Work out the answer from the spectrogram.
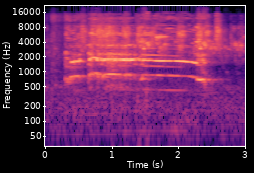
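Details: A pet rooster, kept alongside hens, chicks and budgies, crows loudly: one drawn-out harmonic crow, short rising start, long level middle, then dropping away. Budgies chatter faintly behind it.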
